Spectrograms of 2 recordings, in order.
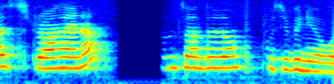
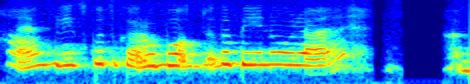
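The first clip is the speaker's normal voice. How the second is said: whining in pain; 5 semitones higher, slower than usual. Acted. Sick girl begs for help.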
